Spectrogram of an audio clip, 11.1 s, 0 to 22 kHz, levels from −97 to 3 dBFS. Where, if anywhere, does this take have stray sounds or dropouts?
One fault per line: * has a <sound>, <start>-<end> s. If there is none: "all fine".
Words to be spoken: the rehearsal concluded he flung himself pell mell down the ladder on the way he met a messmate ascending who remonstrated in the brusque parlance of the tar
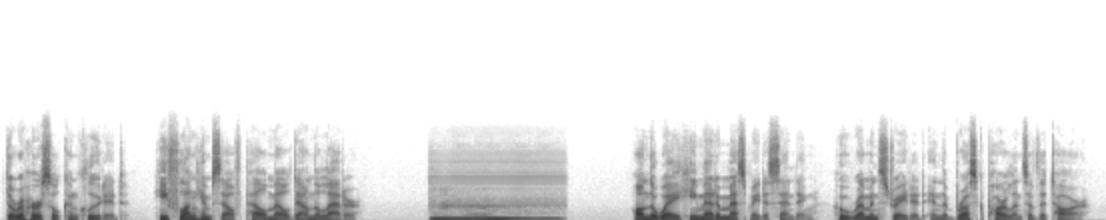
* has a sigh, 4.3-5.7 s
